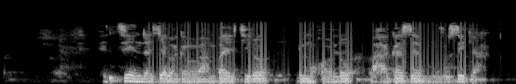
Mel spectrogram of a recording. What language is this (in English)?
Kinyarwanda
